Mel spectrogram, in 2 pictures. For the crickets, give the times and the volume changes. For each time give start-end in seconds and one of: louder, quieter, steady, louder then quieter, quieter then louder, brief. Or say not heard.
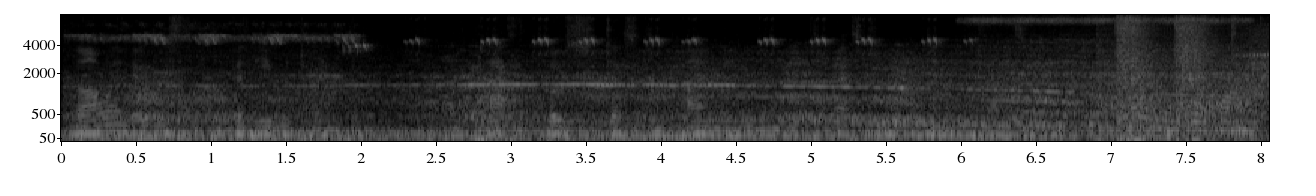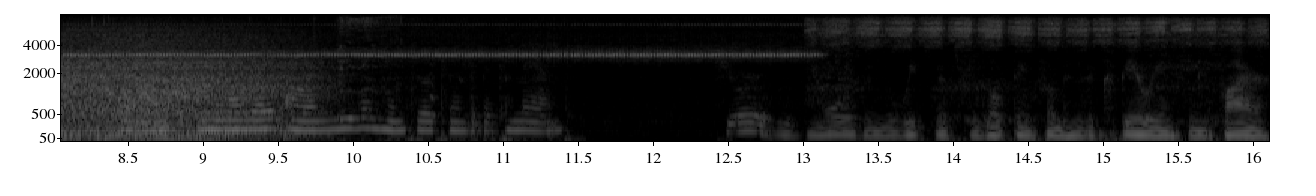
0.0-16.0 steady.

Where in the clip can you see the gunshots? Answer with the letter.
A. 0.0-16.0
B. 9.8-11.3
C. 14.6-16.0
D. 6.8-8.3
D.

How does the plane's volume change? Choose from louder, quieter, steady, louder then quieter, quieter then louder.
steady.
